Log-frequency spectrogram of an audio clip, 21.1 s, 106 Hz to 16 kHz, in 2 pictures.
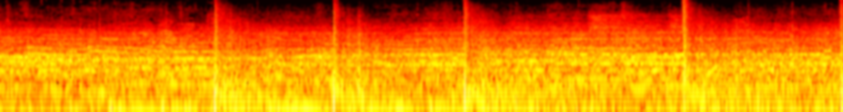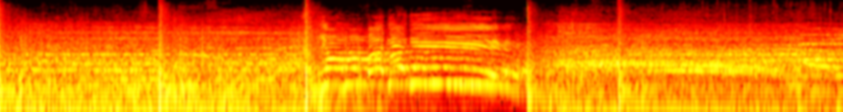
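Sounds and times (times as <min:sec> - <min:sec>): music playing: 0:00.0 - 0:21.0
firework bangs: 0:02.6 - 0:15.2, 0:17.0 - 0:20.1.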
